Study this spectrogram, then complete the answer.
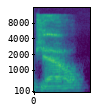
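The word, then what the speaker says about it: Kao: butcher his last name his last name is spelled k AO so men cow I'm guessing and Gary Burell so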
